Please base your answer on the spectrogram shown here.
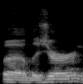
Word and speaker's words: Lejeune: there uh to the West I have Camp Lejeune which most people know it is Camp Lejeune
